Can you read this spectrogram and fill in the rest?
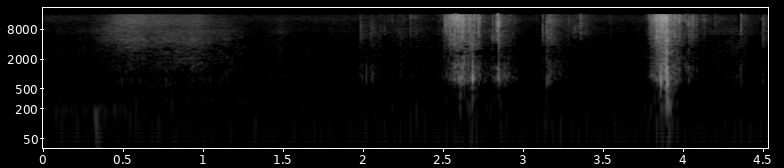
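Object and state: Aluminum foil flexible duct hose.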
